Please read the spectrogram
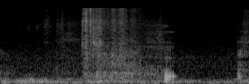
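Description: A brief rustling scrape of parts being handled, lasting about half a second, a little under a second in, then a short grunt-like voice sound near the end.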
